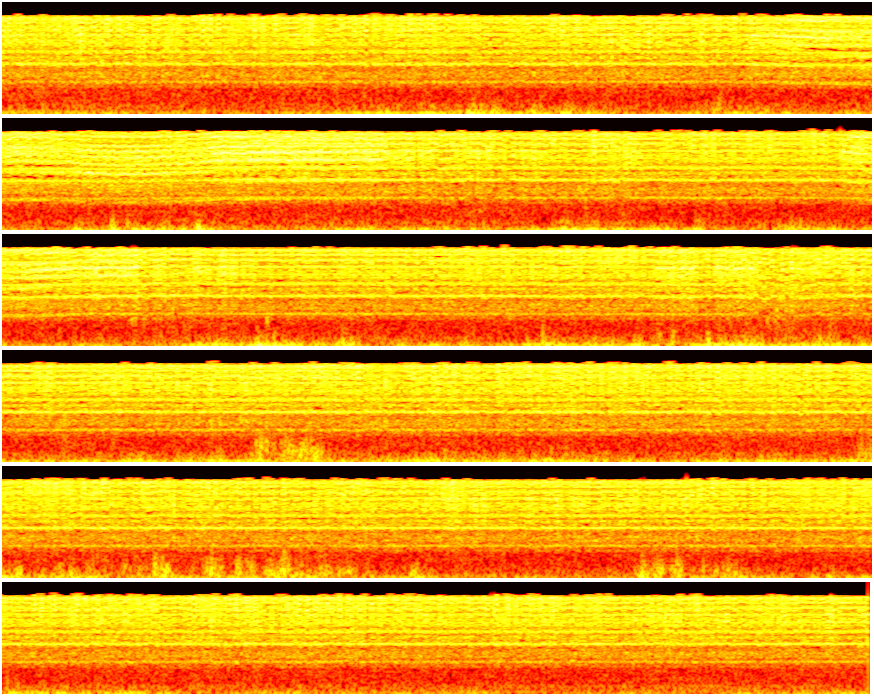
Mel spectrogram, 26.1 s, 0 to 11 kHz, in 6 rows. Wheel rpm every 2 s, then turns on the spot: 240, 230, 220, 230, 230, 230, 230, 230, 240, 230, 230, 240, 230.
none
